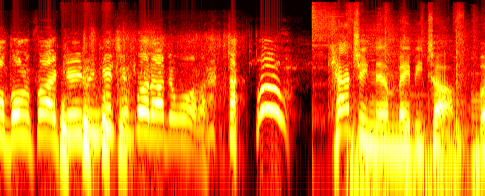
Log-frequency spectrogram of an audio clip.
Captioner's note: laughing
